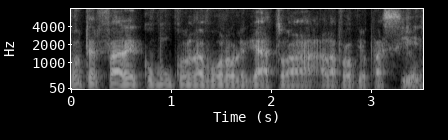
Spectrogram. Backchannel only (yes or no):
no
